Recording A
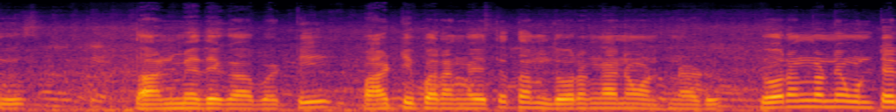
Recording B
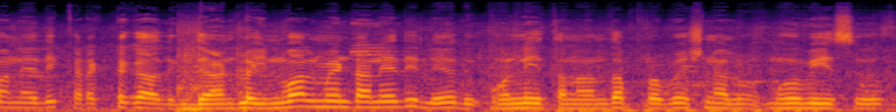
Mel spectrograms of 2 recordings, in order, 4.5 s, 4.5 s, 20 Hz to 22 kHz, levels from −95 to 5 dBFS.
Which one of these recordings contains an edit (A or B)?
B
